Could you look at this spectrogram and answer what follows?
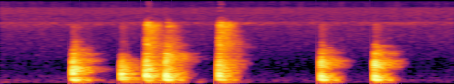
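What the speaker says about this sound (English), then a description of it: "I'm also hearing that knock." Seven sharp knocks in irregular clusters, close and fairly loud: a single rap, a quick double, another single, then two spaced raps after a pause, with silence between them.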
